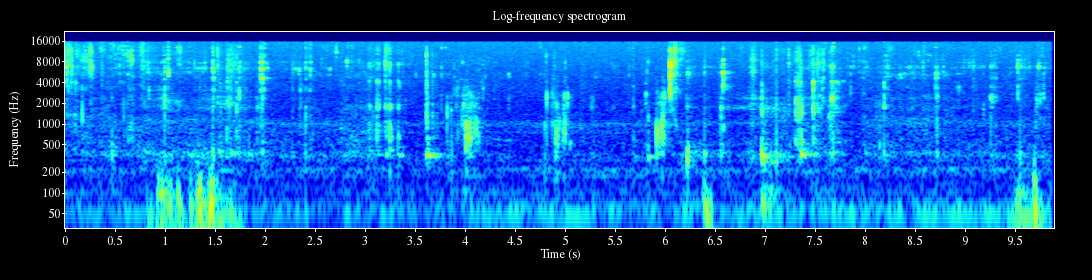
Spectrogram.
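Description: Close-miked eating: chewing a sauce-dipped potato wedge with scattered wet mouth clicks, and a short sip through a drinking straw.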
